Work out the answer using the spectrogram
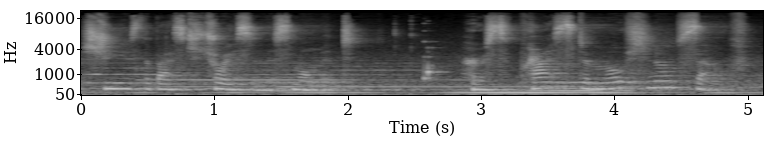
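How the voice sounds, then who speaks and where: A high, tender young woman, played by an actress speaks as someone's banished emotional self in a game drama. She is earnest and pleading, measuring each line. Her voice rings with a roomy echo over loud music. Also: unhurried, natural voice. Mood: solemn, resolute. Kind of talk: dramatic video game voice acting.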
